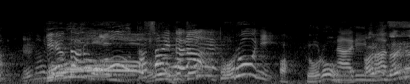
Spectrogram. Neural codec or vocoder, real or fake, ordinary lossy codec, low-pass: none; real; none; none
